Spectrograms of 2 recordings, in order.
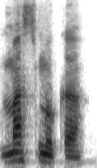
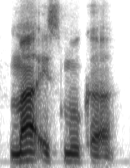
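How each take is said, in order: First: It is said as one shortened word. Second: It is said as two separate words. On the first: The speaker calls it right. "but you say masmuka" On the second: The speaker calls it wrong. "not ma ismuka"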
